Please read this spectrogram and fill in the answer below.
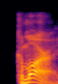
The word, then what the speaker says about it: Kamara: Oh, but by the way, Kamara, you're saying it right now. I've heard it that way as long as he's been in the NFL that I can recall.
